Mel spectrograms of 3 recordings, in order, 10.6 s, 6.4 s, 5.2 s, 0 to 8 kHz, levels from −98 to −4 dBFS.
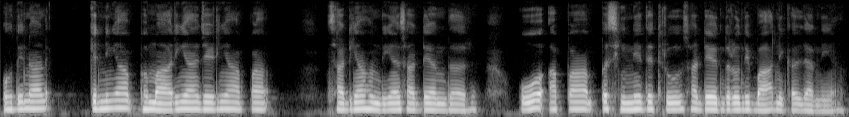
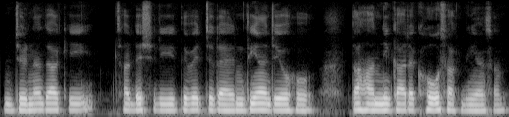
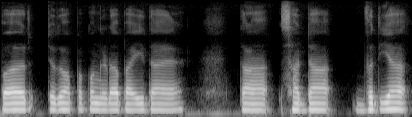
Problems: none marked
